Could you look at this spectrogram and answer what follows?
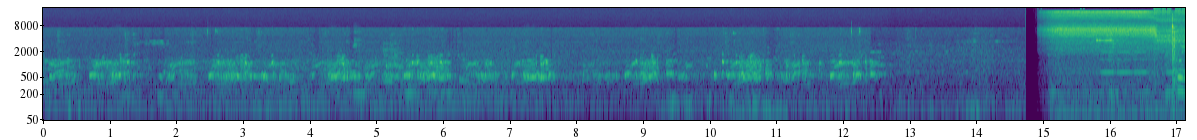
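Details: Stridor, presented in a pediatric newborn respiratory system examination.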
